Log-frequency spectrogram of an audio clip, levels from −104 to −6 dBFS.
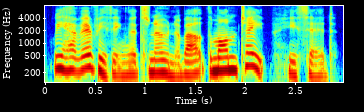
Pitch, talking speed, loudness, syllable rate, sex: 205 Hz, 220 wpm, -17 LUFS, 5.5 syllables/s, female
